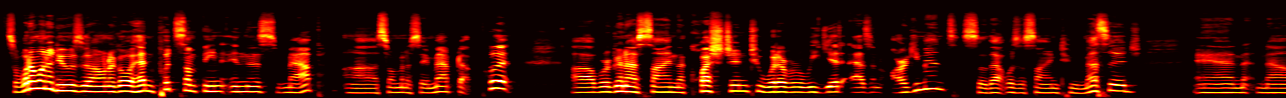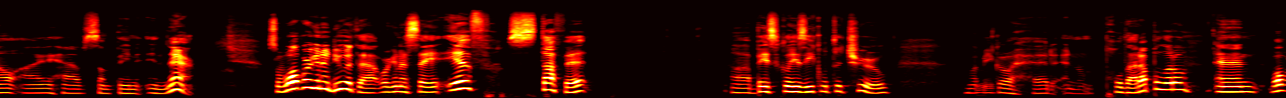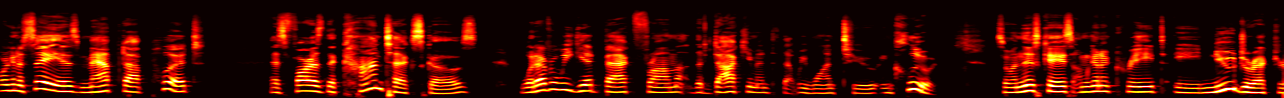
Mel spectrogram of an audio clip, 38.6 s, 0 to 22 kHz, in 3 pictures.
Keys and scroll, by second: 3.8 Return, 18.5 Return, 27.6 Return.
